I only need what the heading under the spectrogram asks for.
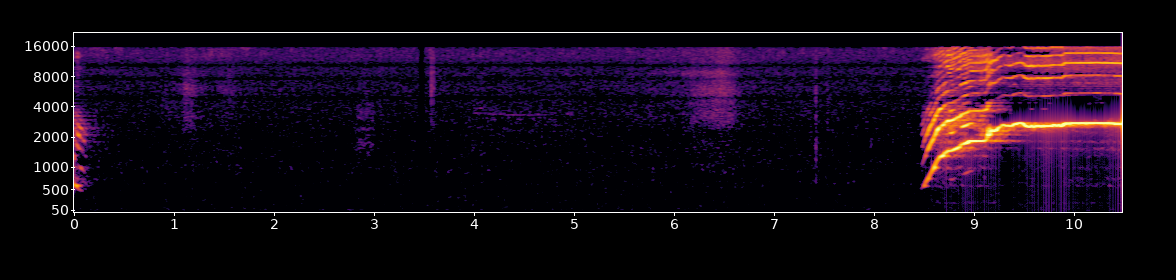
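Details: A Roosevelt elk on the Oregon coast, in steep timber during hunting season, bugles after long quiet, a whistled note sweeping upward and holding high and shrill.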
